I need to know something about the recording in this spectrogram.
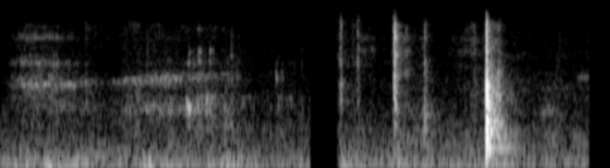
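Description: A handful of sharp clicks and knocks from a laptop keyboard being worked and handled, the loudest about three and a quarter seconds in, after a faint room murmur.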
